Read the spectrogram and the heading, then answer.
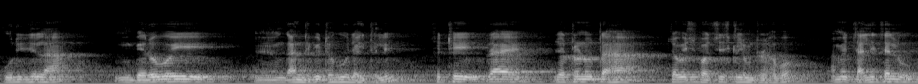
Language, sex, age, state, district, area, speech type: Odia, male, 60+, Odisha, Khordha, rural, spontaneous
